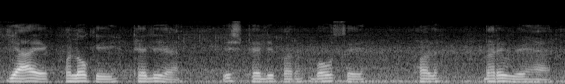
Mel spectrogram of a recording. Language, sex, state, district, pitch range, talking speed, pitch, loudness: Hindi, male, Uttar Pradesh, Saharanpur, 125-140 Hz, 160 wpm, 135 Hz, -19 LUFS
